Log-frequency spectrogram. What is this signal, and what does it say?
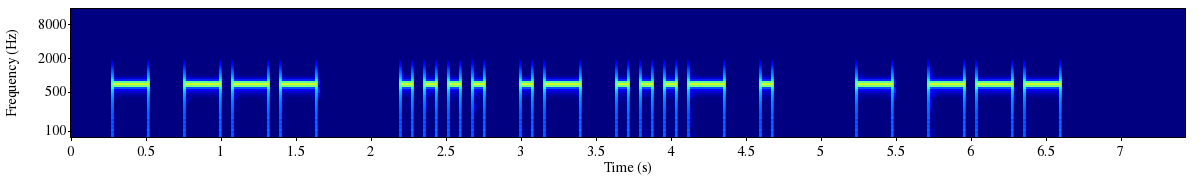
Morse code, heard as a keyed tone, about 15 wpm, 700 Hz. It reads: TO HAVE TO
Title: Sets of 5 Words 15wpm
